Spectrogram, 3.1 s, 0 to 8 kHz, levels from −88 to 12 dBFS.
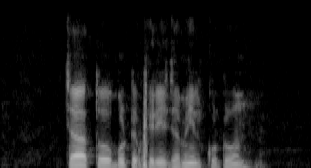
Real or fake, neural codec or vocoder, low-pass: fake; codec, 16 kHz, 16 kbps, FunCodec, trained on Chinese and English, 50 frames a second; 7.2 kHz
